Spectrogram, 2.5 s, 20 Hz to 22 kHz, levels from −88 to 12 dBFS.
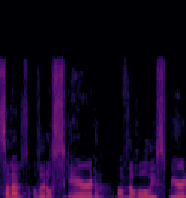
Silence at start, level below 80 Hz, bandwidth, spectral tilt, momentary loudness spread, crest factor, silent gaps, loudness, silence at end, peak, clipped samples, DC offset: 0 s; -78 dBFS; 15.5 kHz; -4 dB/octave; 6 LU; 20 dB; none; -47 LUFS; 0 s; -26 dBFS; under 0.1%; under 0.1%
